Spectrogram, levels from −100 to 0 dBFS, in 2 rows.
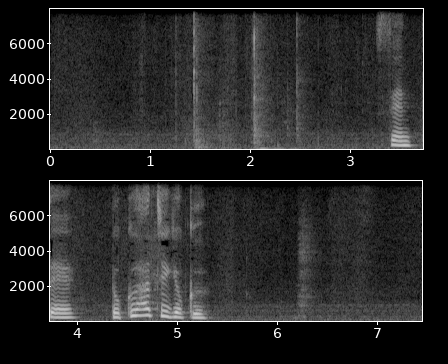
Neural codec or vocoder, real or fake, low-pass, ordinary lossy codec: none; real; none; none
